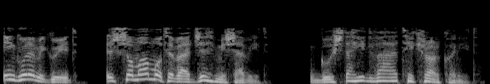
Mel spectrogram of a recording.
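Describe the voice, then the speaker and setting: A man narrating a recorded language course in slow, deliberate, instructive steps. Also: on the high side, wildly swooping pitch, husky, no room sound. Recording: dull lo-fi tape recording.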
